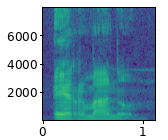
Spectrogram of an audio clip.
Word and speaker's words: hermano: There's no English or Arabic equivalent because it is not pronounced, like in hola, hola. Hermano, hermano.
